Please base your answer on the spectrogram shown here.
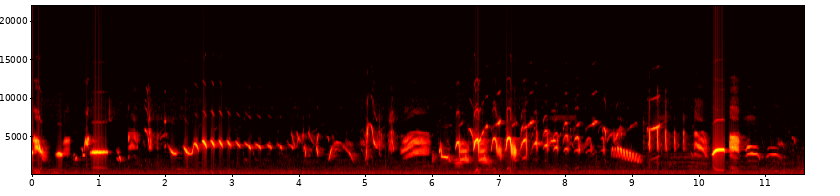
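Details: Sykes's lark in a long, rambling song of rapid chirps, trills and slurred whistles in shifting patterns, continuous for nearly twelve seconds with no other sounds.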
